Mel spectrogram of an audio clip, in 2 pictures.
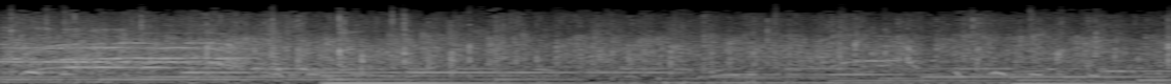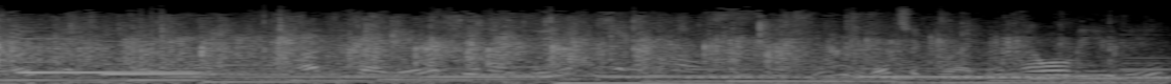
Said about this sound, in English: Let's give him a great clap. Welcome to the family of God.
